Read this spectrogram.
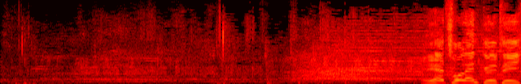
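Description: A stadium crowd cheers and roars in a large open arena.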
